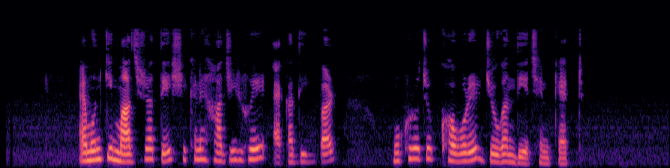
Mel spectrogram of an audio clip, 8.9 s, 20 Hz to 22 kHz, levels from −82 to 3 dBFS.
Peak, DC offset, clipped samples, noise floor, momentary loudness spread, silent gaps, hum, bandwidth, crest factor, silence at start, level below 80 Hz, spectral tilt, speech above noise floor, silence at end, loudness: -2 dBFS; under 0.1%; under 0.1%; -61 dBFS; 14 LU; none; none; 11.5 kHz; 24 dB; 1.05 s; -76 dBFS; -5.5 dB/octave; 38 dB; 1.2 s; -24 LUFS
